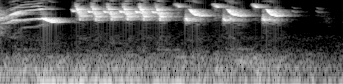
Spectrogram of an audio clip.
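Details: Himalayan goldfinch singing continuously, a tight cascade of bright, high, tinkling twitters and fast trilled figures, ending abruptly near the close; background otherwise quiet.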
